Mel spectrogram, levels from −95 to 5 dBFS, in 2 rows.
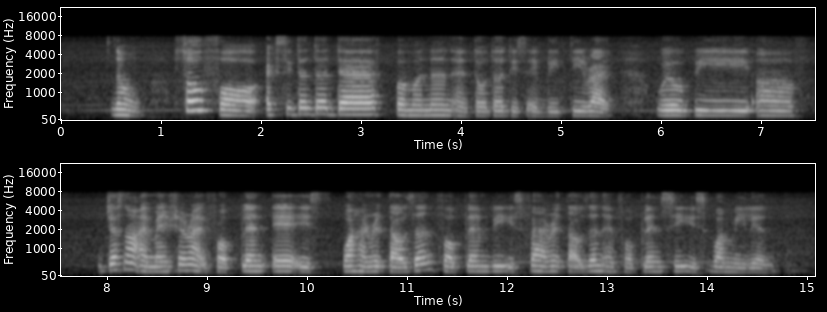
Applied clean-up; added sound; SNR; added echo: none; none; none; none.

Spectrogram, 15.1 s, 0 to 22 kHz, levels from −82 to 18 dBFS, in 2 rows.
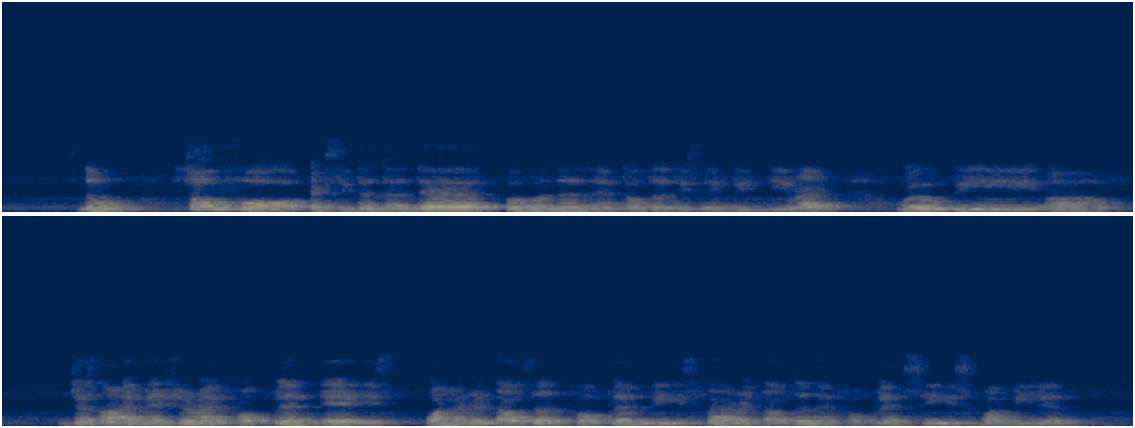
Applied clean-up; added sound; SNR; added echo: none; none; none; reverberation time 0.6 s.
